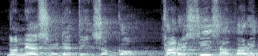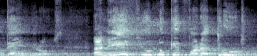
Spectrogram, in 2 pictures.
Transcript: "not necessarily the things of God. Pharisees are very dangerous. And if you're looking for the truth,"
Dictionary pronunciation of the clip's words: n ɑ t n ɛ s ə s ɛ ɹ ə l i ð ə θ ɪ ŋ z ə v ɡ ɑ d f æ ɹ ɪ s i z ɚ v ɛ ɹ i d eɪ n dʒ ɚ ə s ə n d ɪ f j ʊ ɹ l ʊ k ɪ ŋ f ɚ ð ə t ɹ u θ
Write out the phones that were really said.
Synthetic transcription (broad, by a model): n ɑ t n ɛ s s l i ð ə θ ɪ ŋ s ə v ɡ ɑ d f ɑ ɹ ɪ s i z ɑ v ɛ ɹ i d eɪ n dʒ ɚ ə s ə n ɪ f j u l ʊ k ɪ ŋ f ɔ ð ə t ɹ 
